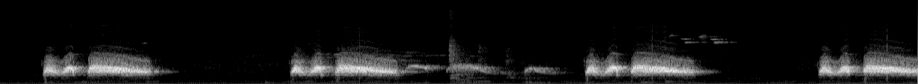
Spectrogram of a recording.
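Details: Spotted dove singing the energetic cetretan style that stirs other doves to answer. Four low cooing phrases come roughly every 2.7 seconds, each a stuttering pair of notes and then a drawn-out coo, with quieter brief coos filling one gap.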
